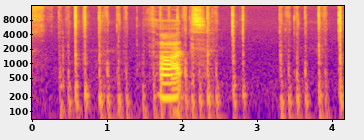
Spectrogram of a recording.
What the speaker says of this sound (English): I'm going to start typing the problem. So, sorry, I'm typing with one hand, so it's very slow.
